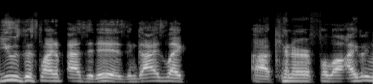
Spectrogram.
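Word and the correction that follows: Kiner-Falefa: Isaiah Kiner Falefa.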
